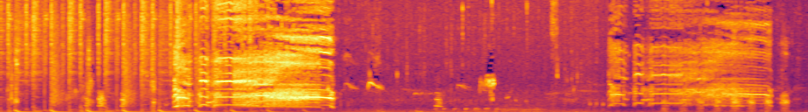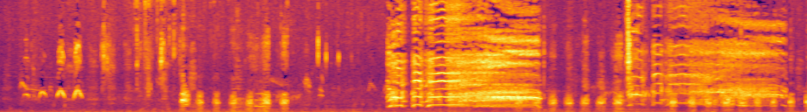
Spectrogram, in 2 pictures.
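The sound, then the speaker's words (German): Several roosters crow loudly in long, strained calls, overlapping at times, while hens cluck and mutter steadily in the background between the crows, on the dung heap at the Ledenhof. No one speaks. “Jetzt erstmal die Machos vom Misthaufen.”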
